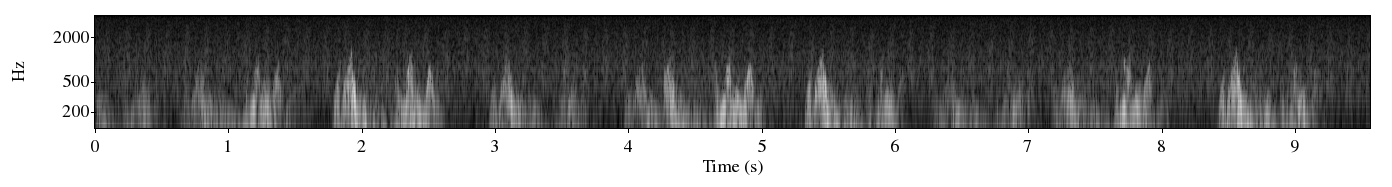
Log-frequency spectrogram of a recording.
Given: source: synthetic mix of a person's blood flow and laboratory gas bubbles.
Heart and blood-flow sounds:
Doppler ultrasound of blood flow; precordium
7.69-7.76 s: bubbles
From the record:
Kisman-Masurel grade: 112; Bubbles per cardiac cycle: 1 to 2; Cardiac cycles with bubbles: 1 to 10%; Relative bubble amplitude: moderate (0.250 to 0.450); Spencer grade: 1 (occasional bubble signal discernible with the cardiac motion signal, with majority of cardiac periods free of bubbles); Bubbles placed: only in the low amplitude regions of the cardiac cycle

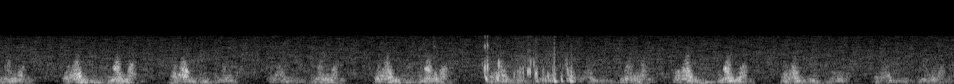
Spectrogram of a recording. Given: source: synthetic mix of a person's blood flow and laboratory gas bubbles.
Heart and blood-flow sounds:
Doppler ultrasound of blood flow; precordium
4.32-4.38 s: bubbles
4.82-5.04 s: bubbles
5.11-5.76 s: bubbles
From the record:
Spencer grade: 1 (occasional bubble signal discernible with the cardiac motion signal, with majority of cardiac periods free of bubbles); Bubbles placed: only in the low amplitude regions of the cardiac cycle

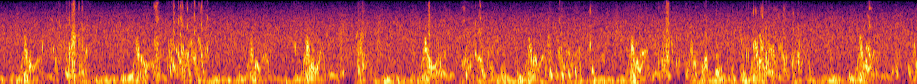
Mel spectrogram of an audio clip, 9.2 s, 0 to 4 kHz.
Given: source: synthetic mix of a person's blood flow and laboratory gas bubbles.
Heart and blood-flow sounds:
Doppler ultrasound of blood flow; precordium
0.27-0.36 s: bubbles
0.38-0.93 s: bubbles
1.42-2.10 s: bubbles
2.91-2.99 s: bubbles
3.05-3.46 s: bubbles
3.54-3.69 s: bubbles
4.22-4.51 s: bubbles
4.59-5.07 s: bubbles
5.42-5.84 s: bubbles
5.87-6.07 s: bubbles
6.23-7.25 s: bubbles
7.30-7.34 s: bubbles
7.38-8.03 s: bubbles
8.64-8.82 s: bubbles
8.90-9.00 s: bubbles
9.06-9.15 s: bubbles
From the record:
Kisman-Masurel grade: 242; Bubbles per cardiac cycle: several, 3 to 8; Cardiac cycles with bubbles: 100%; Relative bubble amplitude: moderate (0.250 to 0.450); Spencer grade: 3 (all of the cardiac periods contain showers or single bubble signals, but not dominating or overriding the cardiac motion signals); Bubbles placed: anywhere in the cardiac cycle

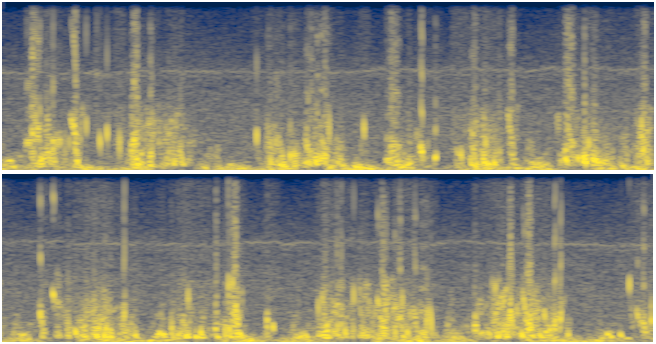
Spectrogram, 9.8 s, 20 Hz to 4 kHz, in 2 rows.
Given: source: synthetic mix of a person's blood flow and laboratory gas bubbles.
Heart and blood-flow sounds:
Doppler ultrasound of blood flow; precordium
0.15-0.67 s: bubbles
0.70-1.47 s: bubbles
1.87-2.60 s: bubbles
2.67-2.75 s: bubbles
2.85-3.29 s: bubbles
3.37-3.89 s: bubbles
4.14-4.95 s: bubbles
5.14-5.96 s: bubbles
6.13-6.75 s: bubbles
6.84-6.96 s: bubbles
7.23-8.17 s: bubbles
8.40-9.19 s: bubbles
9.50-9.78 s: bubbles
From the record:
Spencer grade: 4 (maximum detectable bubble signal sounding continuously throughout systole and diastole of every cardiac period, and overriding the amplitude of the normal cardiac signals); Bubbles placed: only in the low amplitude regions of the cardiac cycle

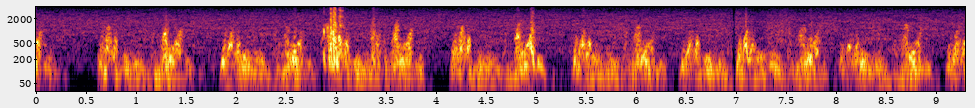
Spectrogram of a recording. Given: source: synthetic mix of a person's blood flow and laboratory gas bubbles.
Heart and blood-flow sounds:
Doppler ultrasound of blood flow; precordium
2.84-3.15 s: bubbles
3.33-3.52 s: bubbles
From the record:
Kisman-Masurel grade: 213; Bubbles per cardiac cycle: several, 3 to 8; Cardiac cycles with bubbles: 1 to 10%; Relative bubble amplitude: loud (0.450 to 0.775); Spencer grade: 1 (occasional bubble signal discernible with the cardiac motion signal, with majority of cardiac periods free of bubbles); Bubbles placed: only in the low amplitude regions of the cardiac cycle

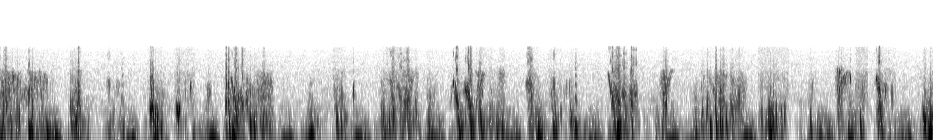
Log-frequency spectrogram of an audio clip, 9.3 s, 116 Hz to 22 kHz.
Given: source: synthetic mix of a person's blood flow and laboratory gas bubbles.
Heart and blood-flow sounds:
Doppler ultrasound of blood flow; precordium
0.00-0.55 s: bubbles
0.68-0.83 s: bubbles
1.06-1.26 s: bubbles
1.47-1.66 s: bubbles
1.74-1.95 s: bubbles
2.04-2.12 s: bubbles
2.23-2.75 s: bubbles
3.33-3.48 s: bubbles
3.51-3.57 s: bubbles
3.79-4.20 s: bubbles
4.26-4.38 s: bubbles
4.50-5.08 s: bubbles
5.25-5.40 s: bubbles
5.48-5.81 s: bubbles
6.07-6.41 s: bubbles
6.59-6.76 s: bubbles
6.99-7.48 s: bubbles
7.58-7.89 s: bubbles
8.08-8.16 s: bubbles
8.35-8.68 s: bubbles
8.72-8.96 s: bubbles
9.19-9.34 s: bubbles
From the record:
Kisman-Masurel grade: 242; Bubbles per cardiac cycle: several, 3 to 8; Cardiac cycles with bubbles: 100%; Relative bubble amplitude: moderate (0.250 to 0.450); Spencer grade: 3 (all of the cardiac periods contain showers or single bubble signals, but not dominating or overriding the cardiac motion signals); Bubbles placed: anywhere in the cardiac cycle

